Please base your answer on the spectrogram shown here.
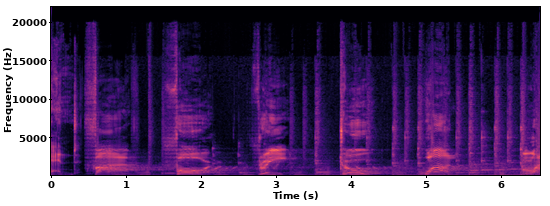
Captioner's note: on speakers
